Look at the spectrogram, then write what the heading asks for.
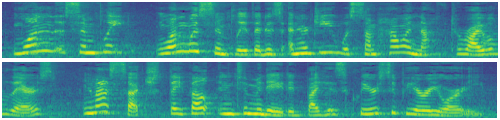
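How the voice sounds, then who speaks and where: High-voiced woman reading a comic story. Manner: stumbles and rereads phrases. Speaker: narrator reading fan fiction aloud. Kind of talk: amateur audiobook narration of a comic story. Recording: home recording with background noise.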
